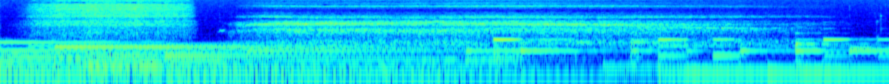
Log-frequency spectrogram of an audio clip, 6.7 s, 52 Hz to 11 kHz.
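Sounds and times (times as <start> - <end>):
slow hissing ujjayi ocean breath through narrowed throat with mouth closed: 0.0 - 6.6
steady bed of sustained droning musical tones: 0.0 - 6.6.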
